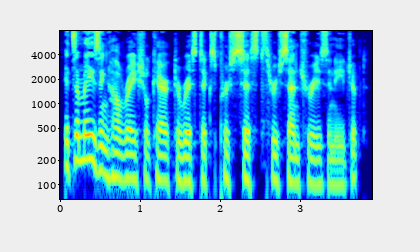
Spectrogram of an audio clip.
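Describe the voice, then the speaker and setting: A man's voice: medium pitch, very animated, brisk, gravelly. A man playing a learned, patient archaeologist who explains and narrates in an old-time radio horror drama style. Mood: uneasy, brooding. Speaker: lead actor and narrator.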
